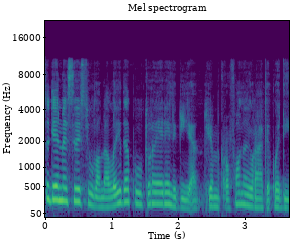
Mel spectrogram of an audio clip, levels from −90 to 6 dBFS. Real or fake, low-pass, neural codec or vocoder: fake; 10.8 kHz; codec, 44.1 kHz, 1.7 kbps, Pupu-Codec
